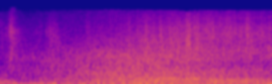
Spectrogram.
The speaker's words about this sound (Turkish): Ah, kaza oldu hemşerim. Ambulans lazım.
